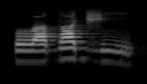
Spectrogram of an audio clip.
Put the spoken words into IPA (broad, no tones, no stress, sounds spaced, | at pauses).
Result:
o dˤ o d͡ʒ i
